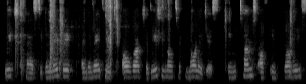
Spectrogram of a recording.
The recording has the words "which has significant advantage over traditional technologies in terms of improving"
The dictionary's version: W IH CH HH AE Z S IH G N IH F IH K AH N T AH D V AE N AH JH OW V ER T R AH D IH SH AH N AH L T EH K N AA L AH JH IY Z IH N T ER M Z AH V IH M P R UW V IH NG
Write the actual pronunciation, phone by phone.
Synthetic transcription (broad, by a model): W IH CH HH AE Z S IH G N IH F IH K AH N AH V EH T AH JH OW V ER T R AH D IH SH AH N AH L T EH K N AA L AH JH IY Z IH N T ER M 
